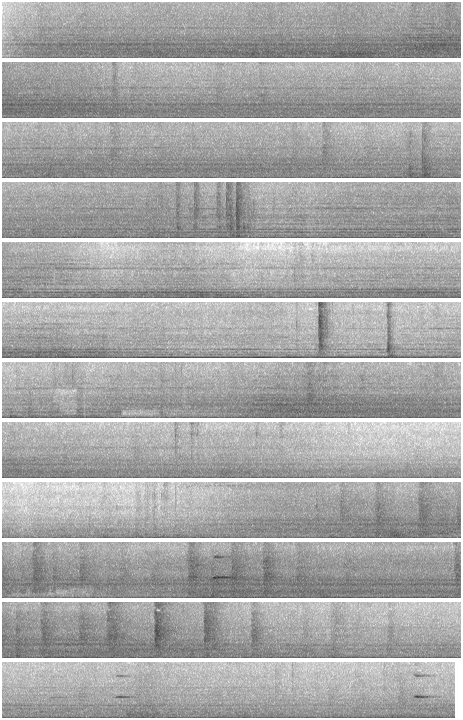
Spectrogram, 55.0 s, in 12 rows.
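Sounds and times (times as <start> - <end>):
train interior rumble: 0.0 - 55.0
loud low hum: 10.8 - 41.7.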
